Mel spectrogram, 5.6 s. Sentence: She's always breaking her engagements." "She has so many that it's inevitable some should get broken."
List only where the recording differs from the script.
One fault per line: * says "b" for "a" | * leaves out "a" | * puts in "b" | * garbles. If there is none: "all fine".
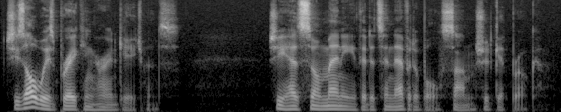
all fine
